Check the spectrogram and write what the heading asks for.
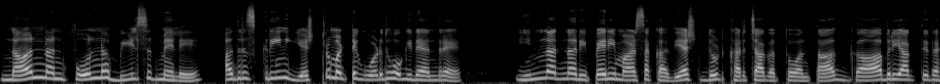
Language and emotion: Kannada, fearful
